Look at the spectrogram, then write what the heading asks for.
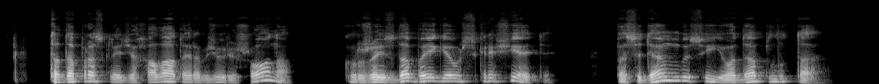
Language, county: Lithuanian, Alytus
